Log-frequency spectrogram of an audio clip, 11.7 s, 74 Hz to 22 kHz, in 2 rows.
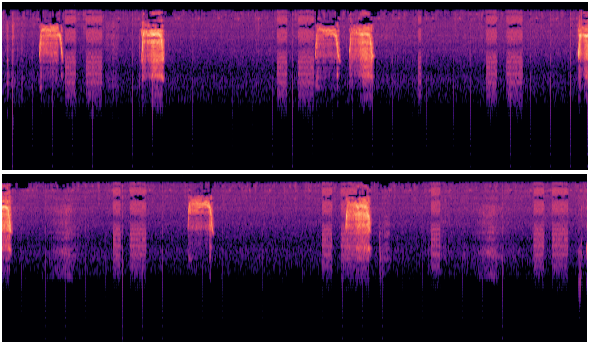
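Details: Ural owl nest box with adults and owlets, camera mounted inside under the lid, May 2020; short rasping hisses repeated irregularly, some single and some paired, separated by quiet stretches with faint rustling.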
